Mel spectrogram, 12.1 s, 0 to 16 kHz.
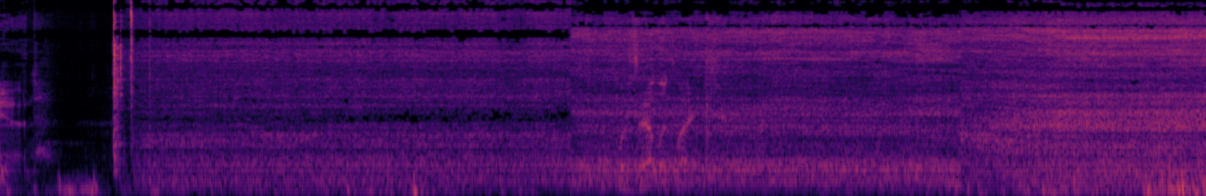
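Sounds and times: gas burner hissing: 0:01.0 - 0:12.0
stove igniter click: 0:01.1 - 0:01.7.

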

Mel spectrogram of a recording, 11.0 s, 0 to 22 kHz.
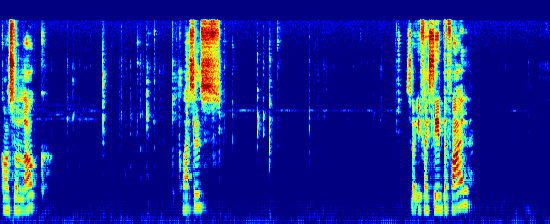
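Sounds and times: computer keyboard keystrokes: 0:01.3 - 0:05.6, 0:06.2 - 0:06.7, 0:07.3 - 0:08.1.

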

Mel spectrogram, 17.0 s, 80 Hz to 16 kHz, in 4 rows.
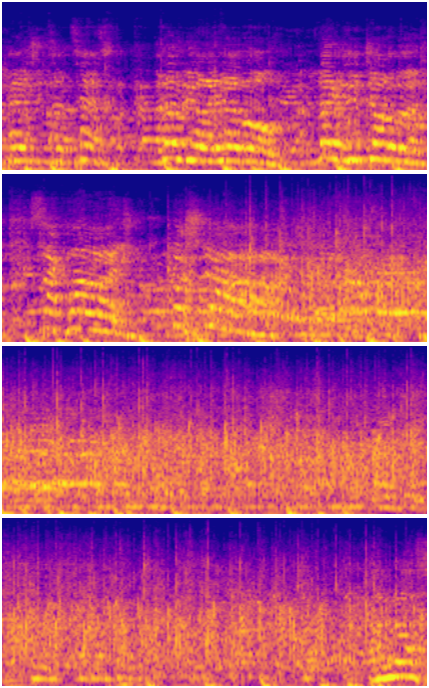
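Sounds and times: music playing: 0:00.0 - 0:17.0
audience applauding: 0:05.7 - 0:17.0.

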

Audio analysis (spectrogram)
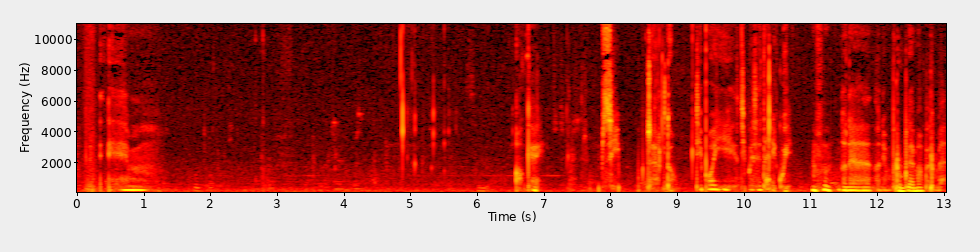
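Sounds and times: woman whispering: 0:00.3 - 0:01.2, 0:06.5 - 0:10.8, 0:11.5 - 0:13.0.

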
